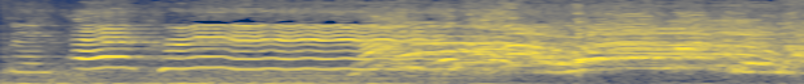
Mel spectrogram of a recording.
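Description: Women's voices singing: a single voice holds a note with vibrato, and about two seconds in several voices join together in a group song.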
